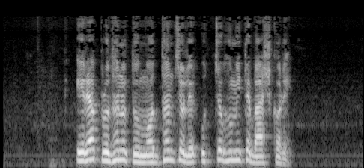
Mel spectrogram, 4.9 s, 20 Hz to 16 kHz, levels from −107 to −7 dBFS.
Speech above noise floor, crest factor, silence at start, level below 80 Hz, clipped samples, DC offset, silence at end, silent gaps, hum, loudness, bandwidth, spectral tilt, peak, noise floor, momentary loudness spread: 48 dB; 18 dB; 1 s; -64 dBFS; under 0.1%; under 0.1%; 1 s; none; none; -23 LUFS; 11.5 kHz; -7 dB/octave; -6 dBFS; -70 dBFS; 11 LU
